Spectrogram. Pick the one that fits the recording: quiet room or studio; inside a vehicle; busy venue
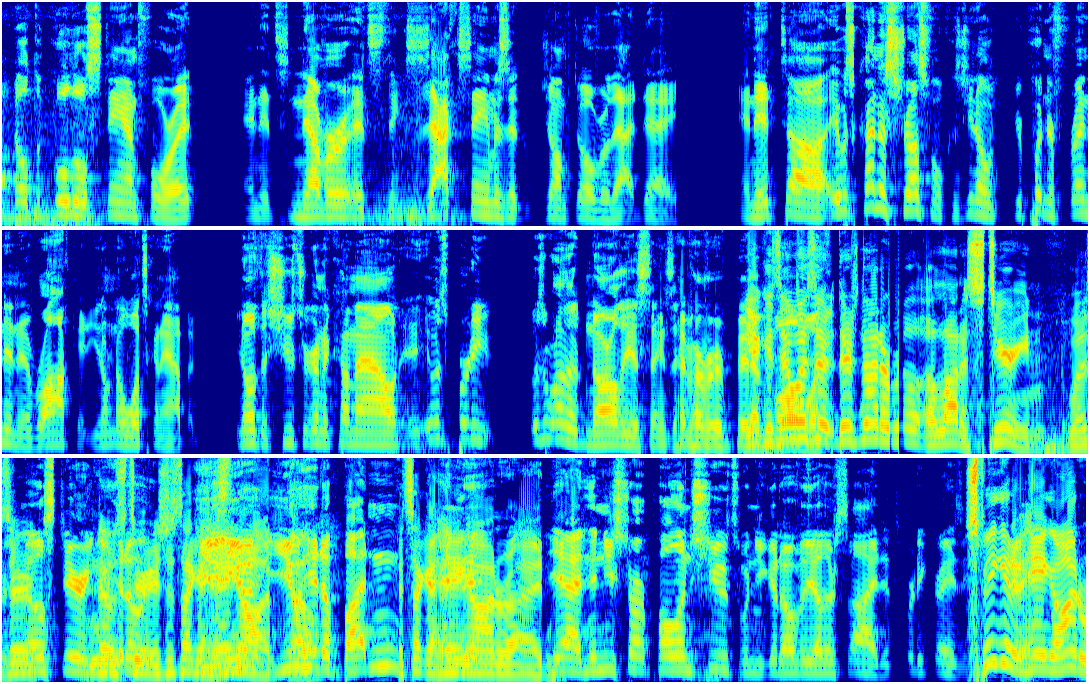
busy venue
